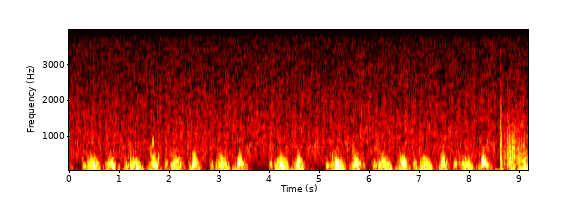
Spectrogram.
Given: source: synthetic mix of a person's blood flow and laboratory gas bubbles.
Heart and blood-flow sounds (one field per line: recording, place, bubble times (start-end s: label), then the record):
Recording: Doppler ultrasound of blood flow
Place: precordium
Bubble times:
1.61-1.70 s: bubbles
1.75-1.83 s: bubbles
From the record:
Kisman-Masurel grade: 211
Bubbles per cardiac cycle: several, 3 to 8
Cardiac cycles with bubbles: 1 to 10%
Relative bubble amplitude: barely perceptible (0.100 to 0.250)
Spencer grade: 1 (occasional bubble signal discernible with the cardiac motion signal, with majority of cardiac periods free of bubbles)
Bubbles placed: anywhere in the cardiac cycle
